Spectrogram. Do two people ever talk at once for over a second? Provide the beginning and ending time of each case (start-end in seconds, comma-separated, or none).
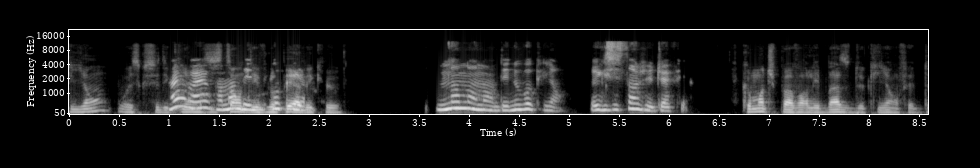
1.0-2.4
